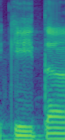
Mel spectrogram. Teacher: اب دیکھیں یہ جو کیف ہے اس کیف کو باریک کر کے پڑھیں گے، اس کیف کو موٹا نہیں بنے گا، قوف نہیں پڑھیں گے بلکہ کیف پڑھیں گے۔ کیف کے نیچے زیر ہے، تا کے اوپر کھڑی زبر ہے، کھڑی زبر کو ایک الف کے برابر کھینچنا ہے، کیتا، ٹھیک ہے، کیتا۔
